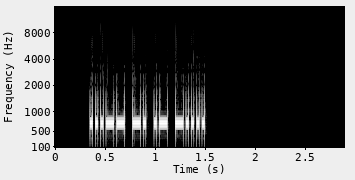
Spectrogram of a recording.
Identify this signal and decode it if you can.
Morse code, heard as a keyed tone, about 44 wpm, 700 Hz. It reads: 3NA6
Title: Common Cut Numbers - 4-Digit 45wpm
